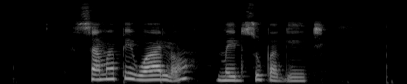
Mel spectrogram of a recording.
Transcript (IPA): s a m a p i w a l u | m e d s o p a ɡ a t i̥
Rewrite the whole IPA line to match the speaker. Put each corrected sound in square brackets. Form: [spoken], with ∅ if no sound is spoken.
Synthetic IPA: s a m a p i w a l [ɔ] | m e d s [u] p a ɡ [e] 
